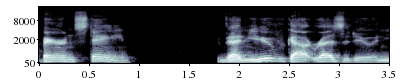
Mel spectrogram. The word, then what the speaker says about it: Berenstain: born if you have that and it says Berenstein and not Baron stain then you've got residue and you need to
